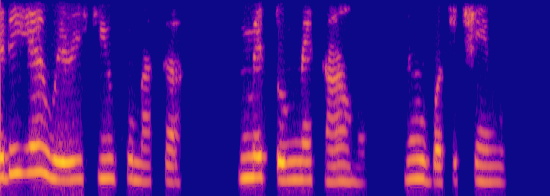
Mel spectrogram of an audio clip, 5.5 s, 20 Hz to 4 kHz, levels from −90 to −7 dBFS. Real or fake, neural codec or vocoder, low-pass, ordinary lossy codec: fake; codec, 16 kHz, 16 kbps, FreqCodec, larger model; 3.6 kHz; Opus, 16 kbps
